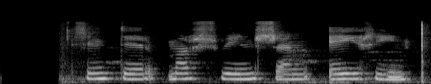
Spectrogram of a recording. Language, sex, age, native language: Icelandic, male, 8, Icelandic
